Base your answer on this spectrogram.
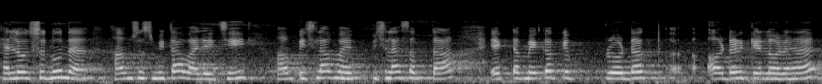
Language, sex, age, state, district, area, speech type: Maithili, female, 18-30, Bihar, Purnia, urban, spontaneous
